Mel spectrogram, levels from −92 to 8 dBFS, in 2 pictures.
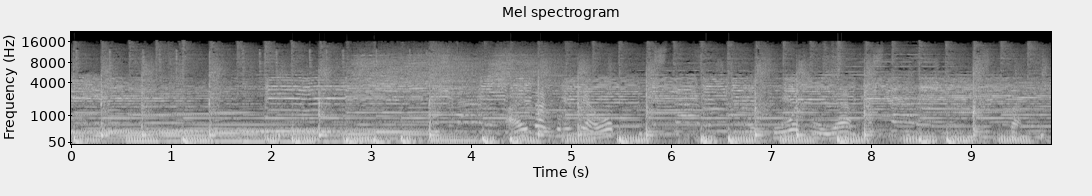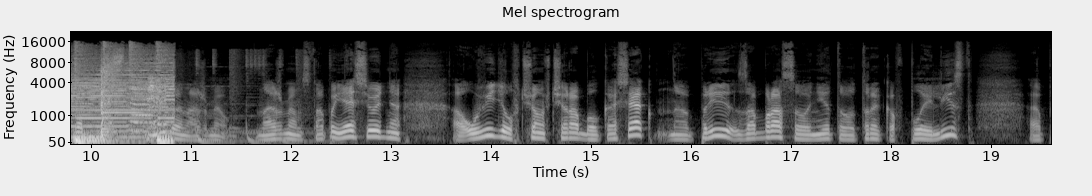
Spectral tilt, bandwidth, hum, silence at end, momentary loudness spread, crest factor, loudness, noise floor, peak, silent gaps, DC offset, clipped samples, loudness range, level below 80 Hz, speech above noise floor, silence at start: -4 dB/octave; 16.5 kHz; none; 0.1 s; 18 LU; 14 dB; -13 LUFS; -35 dBFS; 0 dBFS; none; under 0.1%; under 0.1%; 14 LU; -22 dBFS; 10 dB; 0 s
